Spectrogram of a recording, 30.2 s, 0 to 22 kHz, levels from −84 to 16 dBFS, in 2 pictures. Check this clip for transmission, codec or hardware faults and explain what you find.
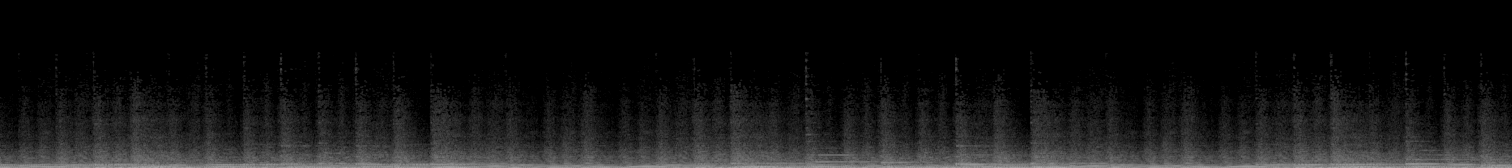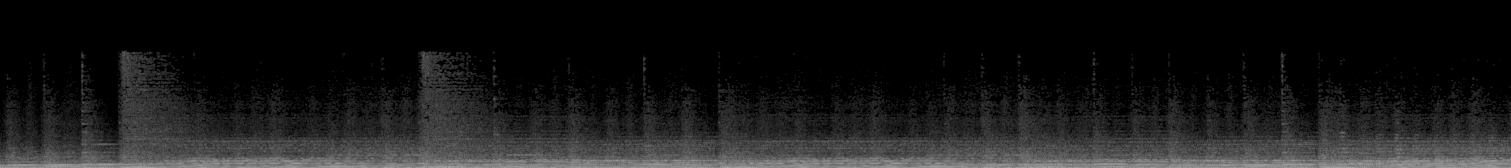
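No transmission, codec or hardware faults are audible here.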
